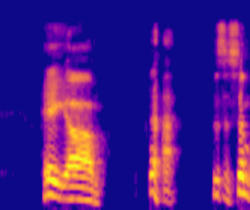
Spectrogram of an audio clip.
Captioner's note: laughs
